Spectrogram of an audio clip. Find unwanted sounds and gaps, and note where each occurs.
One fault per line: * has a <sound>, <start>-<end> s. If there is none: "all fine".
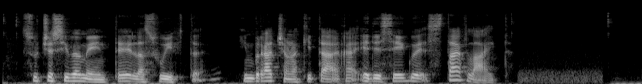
all fine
